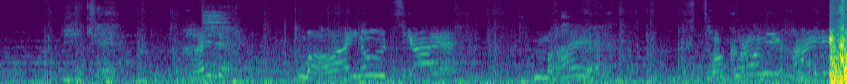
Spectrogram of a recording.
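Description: Near silence, with faint voices and music underneath.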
